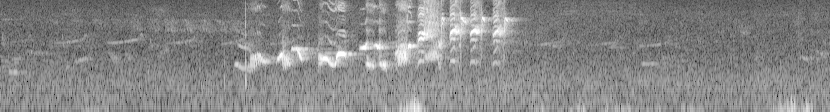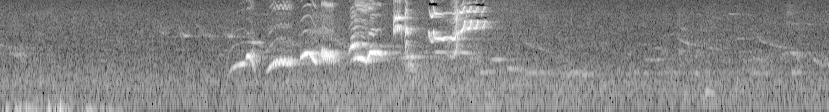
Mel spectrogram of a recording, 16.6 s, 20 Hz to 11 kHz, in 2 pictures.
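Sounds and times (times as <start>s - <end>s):
male common blackbird singing whistled warbling phrases: 0.1s - 5.2s, 10.6s - 16.5s.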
